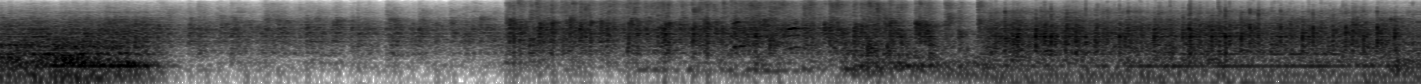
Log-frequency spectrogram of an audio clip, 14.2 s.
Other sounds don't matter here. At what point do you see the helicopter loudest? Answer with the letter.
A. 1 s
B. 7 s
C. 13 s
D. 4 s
A.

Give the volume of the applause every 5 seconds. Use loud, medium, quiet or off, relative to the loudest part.
medium, loud, loud.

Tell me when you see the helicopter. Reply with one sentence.
The helicopter can be heard from 0.0 to 1.6 s and from 8.4 to 14.1 s.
